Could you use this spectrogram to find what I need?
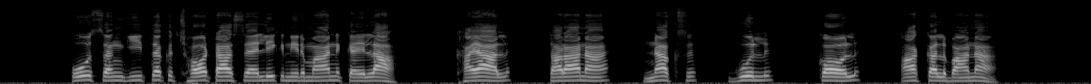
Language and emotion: Maithili, neutral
